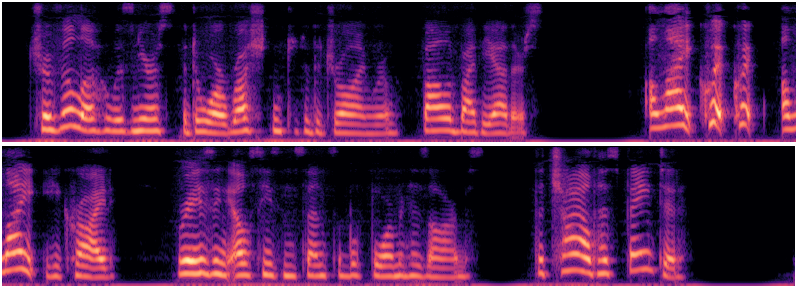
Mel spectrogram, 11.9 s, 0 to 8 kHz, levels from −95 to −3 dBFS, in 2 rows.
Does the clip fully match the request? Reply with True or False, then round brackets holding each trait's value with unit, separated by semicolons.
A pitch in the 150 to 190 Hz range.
False (240 Hz)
